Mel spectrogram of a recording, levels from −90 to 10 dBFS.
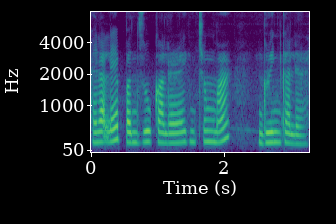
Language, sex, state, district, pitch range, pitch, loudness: Wancho, female, Arunachal Pradesh, Longding, 215-230 Hz, 220 Hz, -18 LUFS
